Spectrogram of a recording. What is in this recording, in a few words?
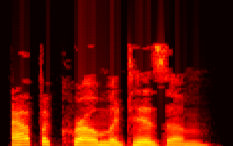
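"apochromatism", British English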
